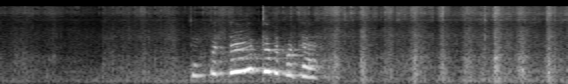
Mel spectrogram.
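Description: A short burst of a woman's voice, then a clear plastic bag crinkling as it is handled: a quick run of small crackles through the second half.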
